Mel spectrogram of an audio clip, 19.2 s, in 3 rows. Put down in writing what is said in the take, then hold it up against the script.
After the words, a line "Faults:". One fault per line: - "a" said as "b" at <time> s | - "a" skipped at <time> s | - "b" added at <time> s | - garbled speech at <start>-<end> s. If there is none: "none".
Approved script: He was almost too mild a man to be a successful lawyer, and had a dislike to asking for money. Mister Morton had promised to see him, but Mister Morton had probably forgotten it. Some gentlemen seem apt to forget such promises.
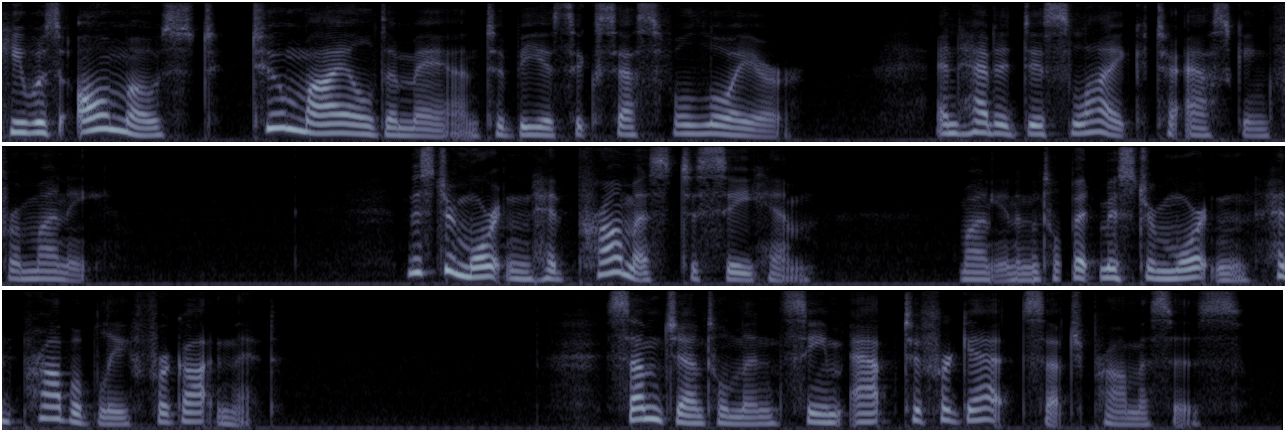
He was almost too mild a man to be a successful lawyer, and had a dislike to asking for money. Mister Morton had promised to see him, [garbled] but Mister Morton had probably forgotten it. Some gentlemen seem apt to forget such promises.
Faults:
- garbled speech at 11.2-11.7 s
